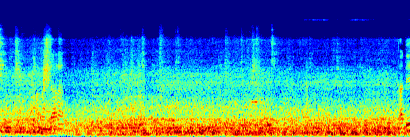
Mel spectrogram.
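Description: Steady rumble and rattle inside a moving Argo Parahyangan passenger train, with loud continuous rolling noise, rhythmic clacking of the wheels and faint murmuring voices of passengers.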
